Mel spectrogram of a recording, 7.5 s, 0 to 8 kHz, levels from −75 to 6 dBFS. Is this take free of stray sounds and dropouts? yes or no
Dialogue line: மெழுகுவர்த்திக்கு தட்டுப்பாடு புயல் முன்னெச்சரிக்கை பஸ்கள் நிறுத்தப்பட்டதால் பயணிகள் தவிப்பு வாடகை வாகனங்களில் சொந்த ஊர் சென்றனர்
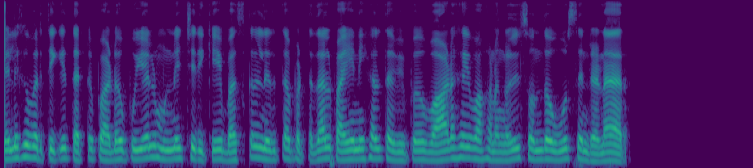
yes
